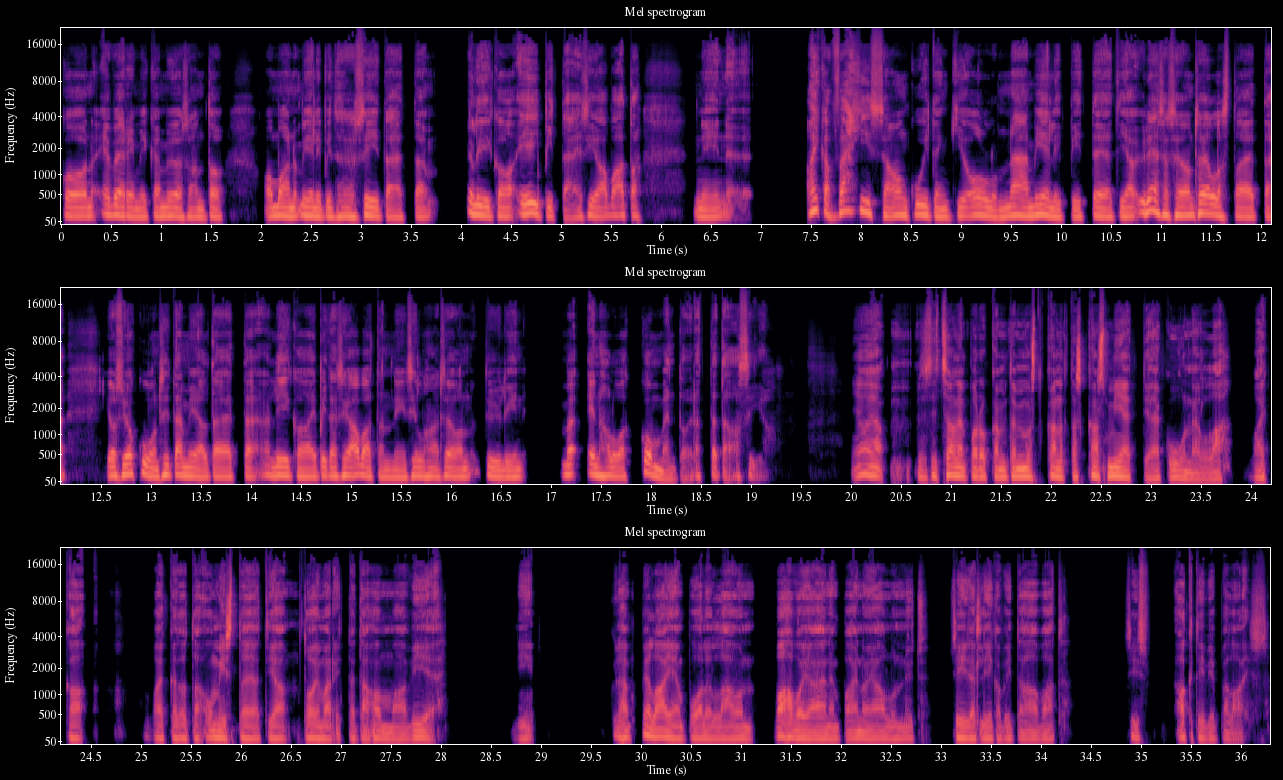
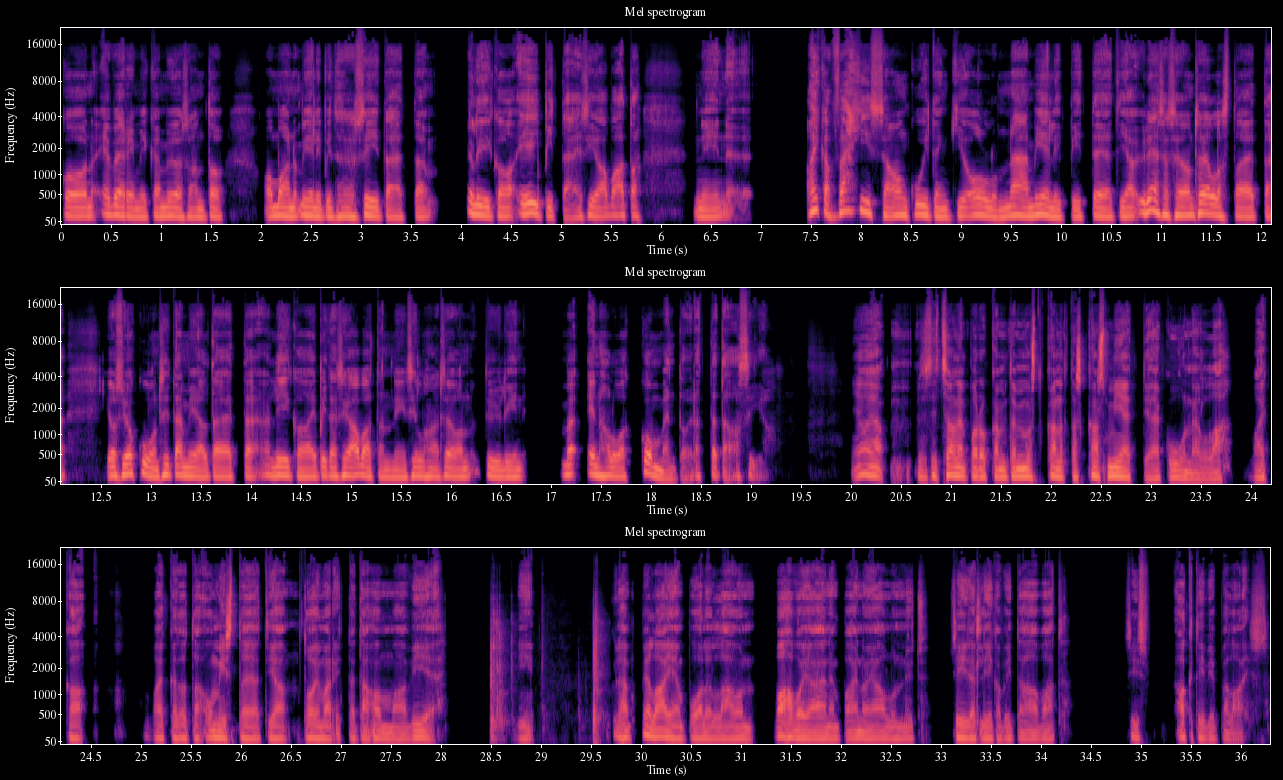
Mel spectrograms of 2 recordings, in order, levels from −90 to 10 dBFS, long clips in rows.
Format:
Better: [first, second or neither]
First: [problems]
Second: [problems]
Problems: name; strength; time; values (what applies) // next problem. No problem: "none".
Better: first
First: none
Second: footsteps; noticeable; from 28 to 30 s; peak 8 dB below the speech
